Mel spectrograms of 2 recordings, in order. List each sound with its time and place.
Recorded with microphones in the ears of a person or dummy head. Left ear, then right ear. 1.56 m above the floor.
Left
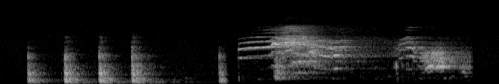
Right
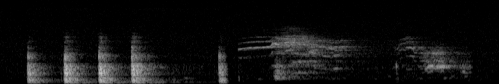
0.3 s hammering: 15° right (ahead or behind)
2.4 s a cat meowing: 50° left (ahead or behind)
